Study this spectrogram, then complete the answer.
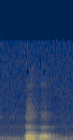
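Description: A single short bark from a dog named Cash, fairly faint and close, over a quiet indoor background with no talking.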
